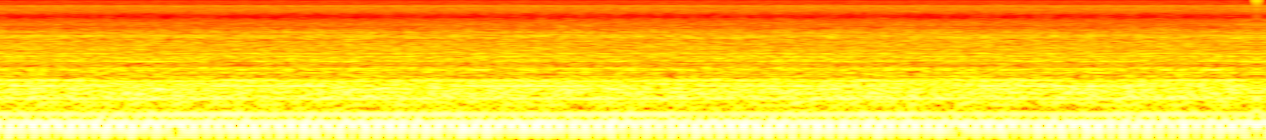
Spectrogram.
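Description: Low, lumpy idle with a pulse about twice a second that never settles into an even beat; rough idle, cause unconfirmed.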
